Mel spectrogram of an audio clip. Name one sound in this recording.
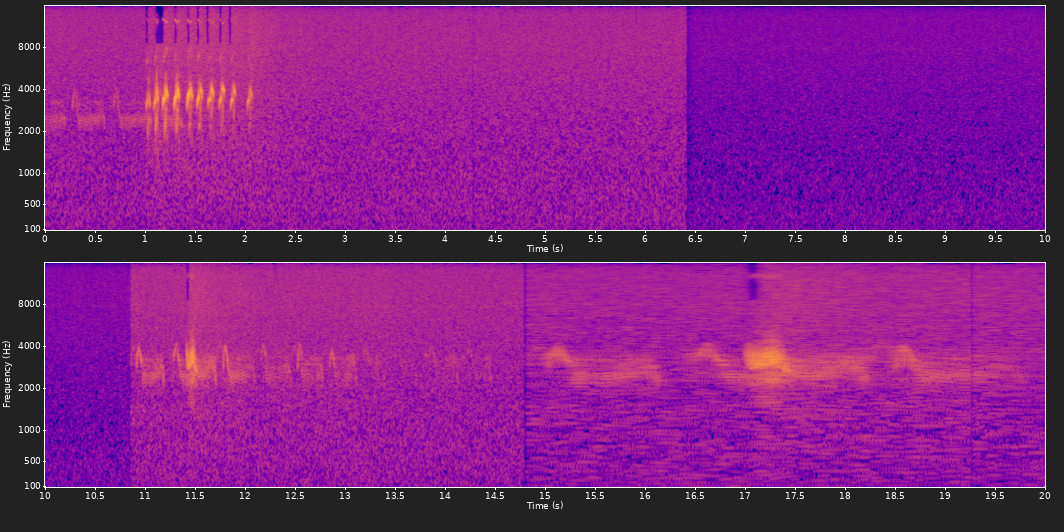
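Small birds call with short, rapid trills.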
